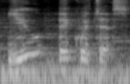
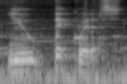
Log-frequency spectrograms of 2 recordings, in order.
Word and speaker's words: ubiquitous: word is ubiquitous and ubiquitous has four syllables that first syllable is is just like you're saying the letter u ubiquitous and the stress is going to be on that second syllable ubiquitous ubiquitous ubiquitous ubiquitous means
